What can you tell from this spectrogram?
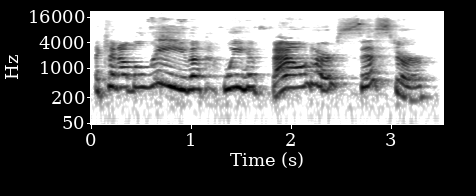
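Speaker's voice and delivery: high, loud gleeful crowing. Acted. Girl crows to Noah about finding the sister. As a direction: crow it out in delight. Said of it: "I crow".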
